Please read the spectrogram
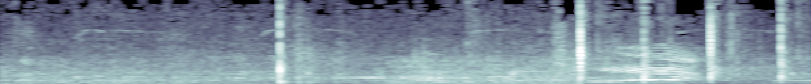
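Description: A pitched baseball smacking into the catcher's leather mitt, one sharp pop about a second and a half in, over crowd chatter. Near the end a voice in the crowd gives a call that rises and falls, with a few scattered claps.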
